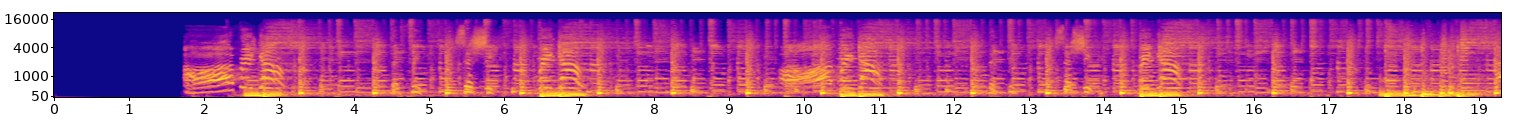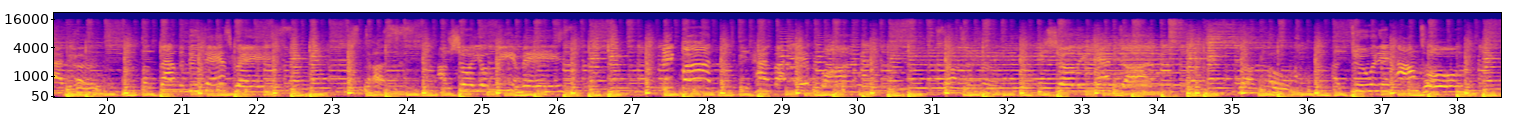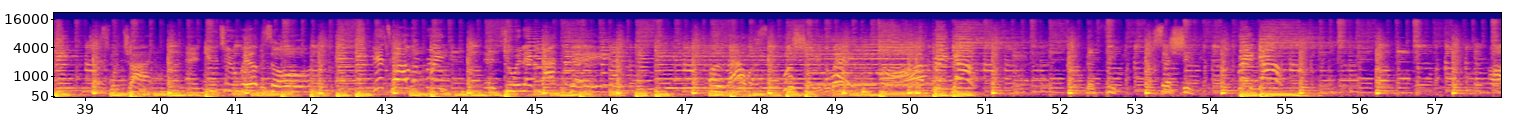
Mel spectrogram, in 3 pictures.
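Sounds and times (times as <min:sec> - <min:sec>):
disco band playing: 0:02.6 - 0:57.8.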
